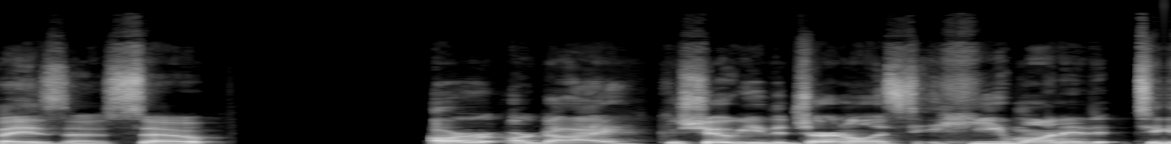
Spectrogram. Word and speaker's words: Khashoggi: was a journalist i believe his name was khashoggi is how he pronounced it uh and over there they're not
